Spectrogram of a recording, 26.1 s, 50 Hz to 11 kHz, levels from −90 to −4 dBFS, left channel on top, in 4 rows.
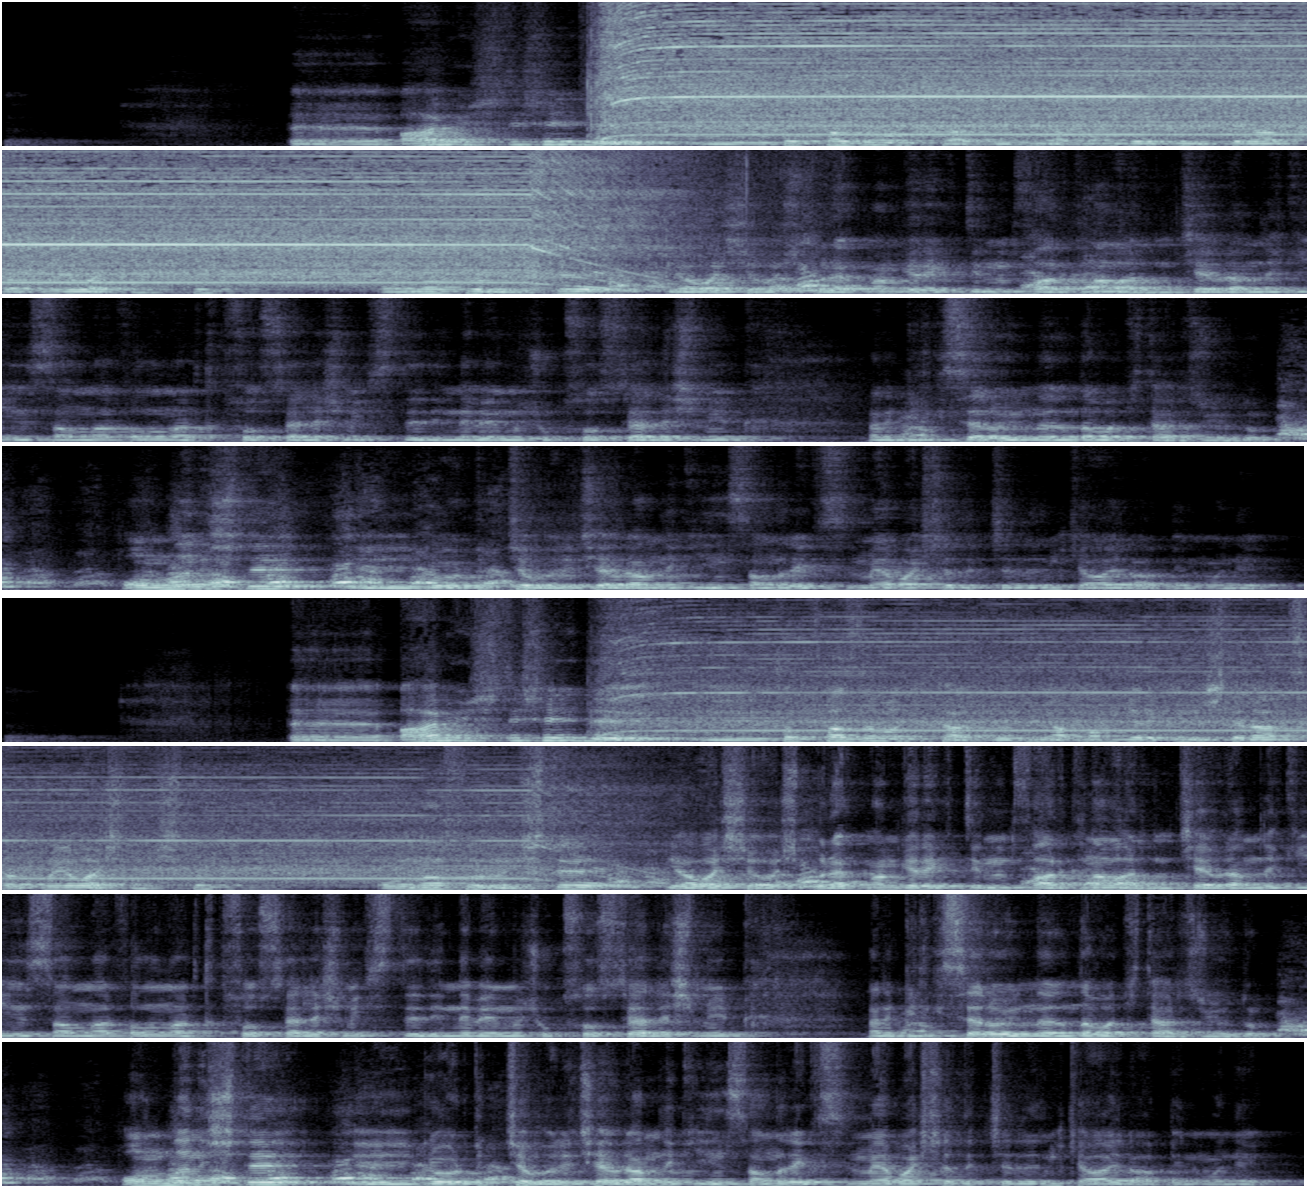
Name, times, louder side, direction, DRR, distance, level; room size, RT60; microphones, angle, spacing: voice 1, 1.4-7.7 8.4-17.1 17.4-19.4 20.2-25.9, right 1 dB, 65° right, 6 dB, 1.7 m, -28 dB
Engine / Drill, 2.9-10.2, left 11 dB, 75° left, 0.7 m, -24 dB
sound 1, 9.5-12.2 17.5-18.4 19.4-22.2, left 2 dB, 15° left, 0.5 m, -30 dB
20.5 x 10.5 x 5.8 m, 1.2 s
head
